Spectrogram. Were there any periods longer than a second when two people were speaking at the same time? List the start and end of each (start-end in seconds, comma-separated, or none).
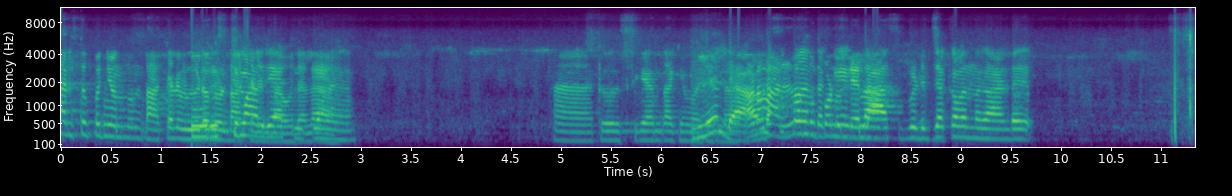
1.3-2.6, 6.3-8.2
